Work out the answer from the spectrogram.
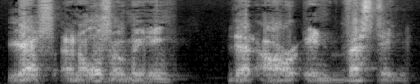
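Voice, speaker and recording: A man's voice: a little slow, fairly bright tone. A middle-aged man hosting a podcast, playfully bantering with himself in a scripted back-and-forth, recorded on a distant mic. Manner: playful, switching between his own voice and a sidekick. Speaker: podcast host.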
